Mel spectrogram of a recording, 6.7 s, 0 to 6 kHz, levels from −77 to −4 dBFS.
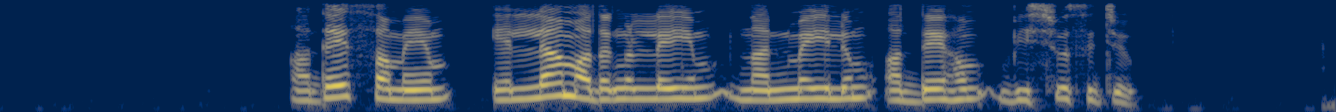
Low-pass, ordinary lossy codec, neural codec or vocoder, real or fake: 5.4 kHz; none; none; real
